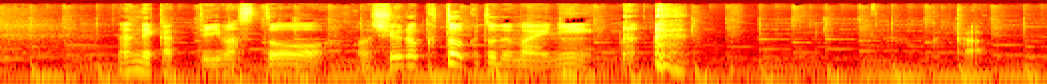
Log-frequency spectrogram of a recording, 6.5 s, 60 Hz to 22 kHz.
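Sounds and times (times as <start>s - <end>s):
speech: 0.7s - 4.4s
sharp raspy throat-clearing cough after choking on oolong tea: 3.9s - 4.4s.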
